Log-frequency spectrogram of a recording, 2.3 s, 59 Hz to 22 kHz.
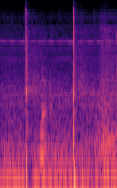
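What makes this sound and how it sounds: Three sharp, separate knocks are made on new steel intake valves, freshly fitted with a three-angle seat cut in a race-engine cylinder head, to demonstrate how they sound. Each knock is a brief, dry metallic tap with a ringing tone around 1.2 kHz that dies away almost instantly over a low background hum. The valves sound well seated and normal.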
